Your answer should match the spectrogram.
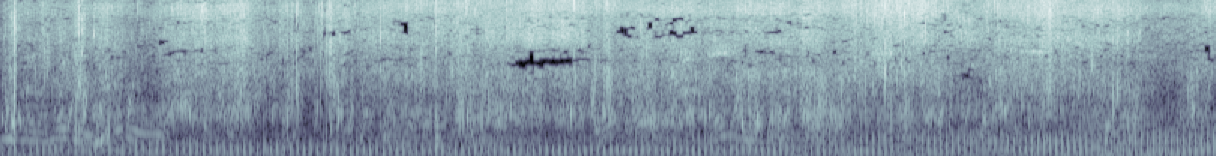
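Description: Shallow water sloshing and splashing as someone wades through a flooded rice field pushing a bamboo-framed push net, with small irregular splashes throughout.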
